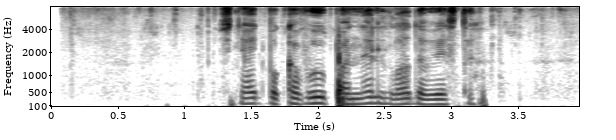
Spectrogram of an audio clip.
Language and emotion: Russian, neutral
